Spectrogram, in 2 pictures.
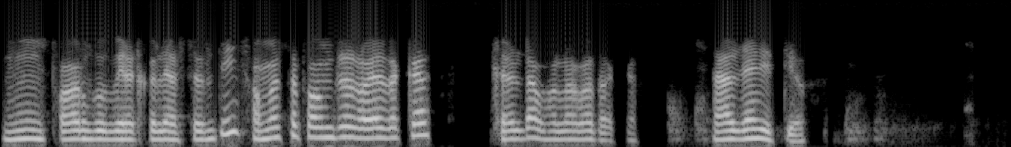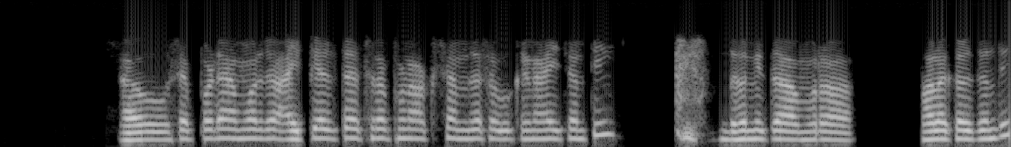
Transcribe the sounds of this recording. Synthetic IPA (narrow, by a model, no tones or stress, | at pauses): pʰɔɾmkubieʈkɔliast̪ʰɔnt̪isɔmɔst̪ɔpʰɔɾmʈeɾɔɦjet̪akːa | kʰeɭʈabʱɔlɔbat̪aka | kald͡ʒãɦɛ̃d̪it̪ijo | awsepɔɽeamɔɾd͡ʒɔajpielt̪et̪ʰɔɾɔpʰɔɽ̃ːksamd̪esɔbʱukiɽ̃ajt͡ʃʰɔnt̪i | d̪ʱonit̪ɔːmɔɾɔ | bʱɔlɔkʰeɭt̪ʰɔnt̪i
